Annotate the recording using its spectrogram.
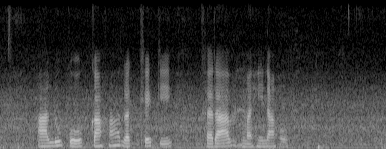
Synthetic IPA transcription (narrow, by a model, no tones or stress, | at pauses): aːlukokɐɦãɾɐkʰeki | kʰɐɾaːbməɦiːnaɦoː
